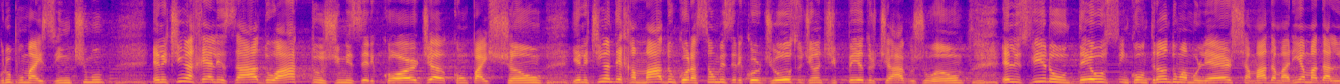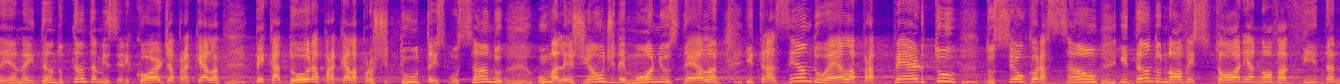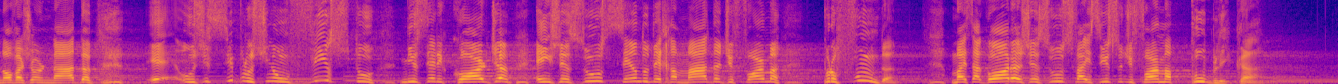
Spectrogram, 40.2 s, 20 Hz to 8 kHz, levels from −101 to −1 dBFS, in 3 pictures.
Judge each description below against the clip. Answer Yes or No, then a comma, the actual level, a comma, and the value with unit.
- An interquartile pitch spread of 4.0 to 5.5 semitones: No, average, 3.4 semitones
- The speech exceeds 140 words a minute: No, average, 125 wpm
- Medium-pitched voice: No, high, 235 Hz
